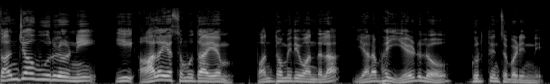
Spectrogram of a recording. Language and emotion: Telugu, neutral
